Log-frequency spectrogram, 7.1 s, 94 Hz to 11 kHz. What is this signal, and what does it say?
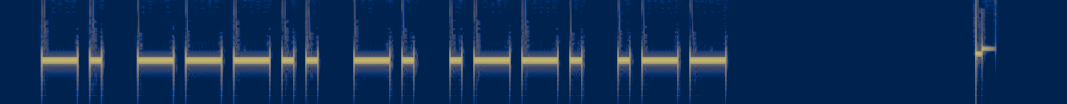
Morse code, heard as a keyed tone, about 15 wpm, 700 Hz. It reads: N8NPW
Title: USA Callsign DE Callsign - 5 Characters - 15wpm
